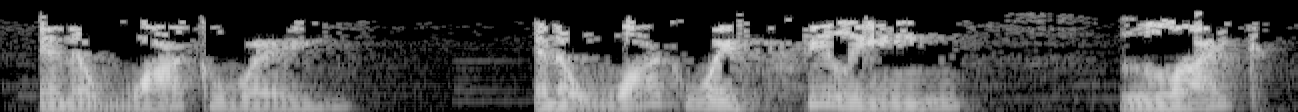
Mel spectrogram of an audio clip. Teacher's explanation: andthen 不被强调，用降调来发，轻轻的气流带出来一点点，一闪而过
